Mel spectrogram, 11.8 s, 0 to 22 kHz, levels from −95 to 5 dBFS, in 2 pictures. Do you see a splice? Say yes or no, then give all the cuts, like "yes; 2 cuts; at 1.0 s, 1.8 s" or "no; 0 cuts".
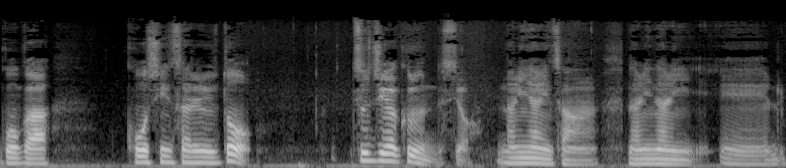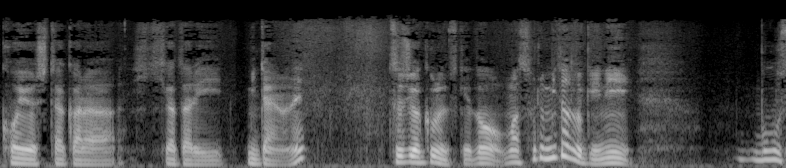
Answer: yes; 2 cuts; at 4.7 s, 7.7 s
